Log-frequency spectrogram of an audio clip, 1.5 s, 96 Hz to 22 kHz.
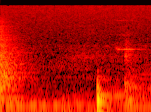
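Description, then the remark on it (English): A microwave oven door, with bacon cooking inside for 5 minutes, clicks shut with one short, solid clack, followed by a fainter tick, against a low steady background hum with no one talking. “You're also going to hear the click of the door.”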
